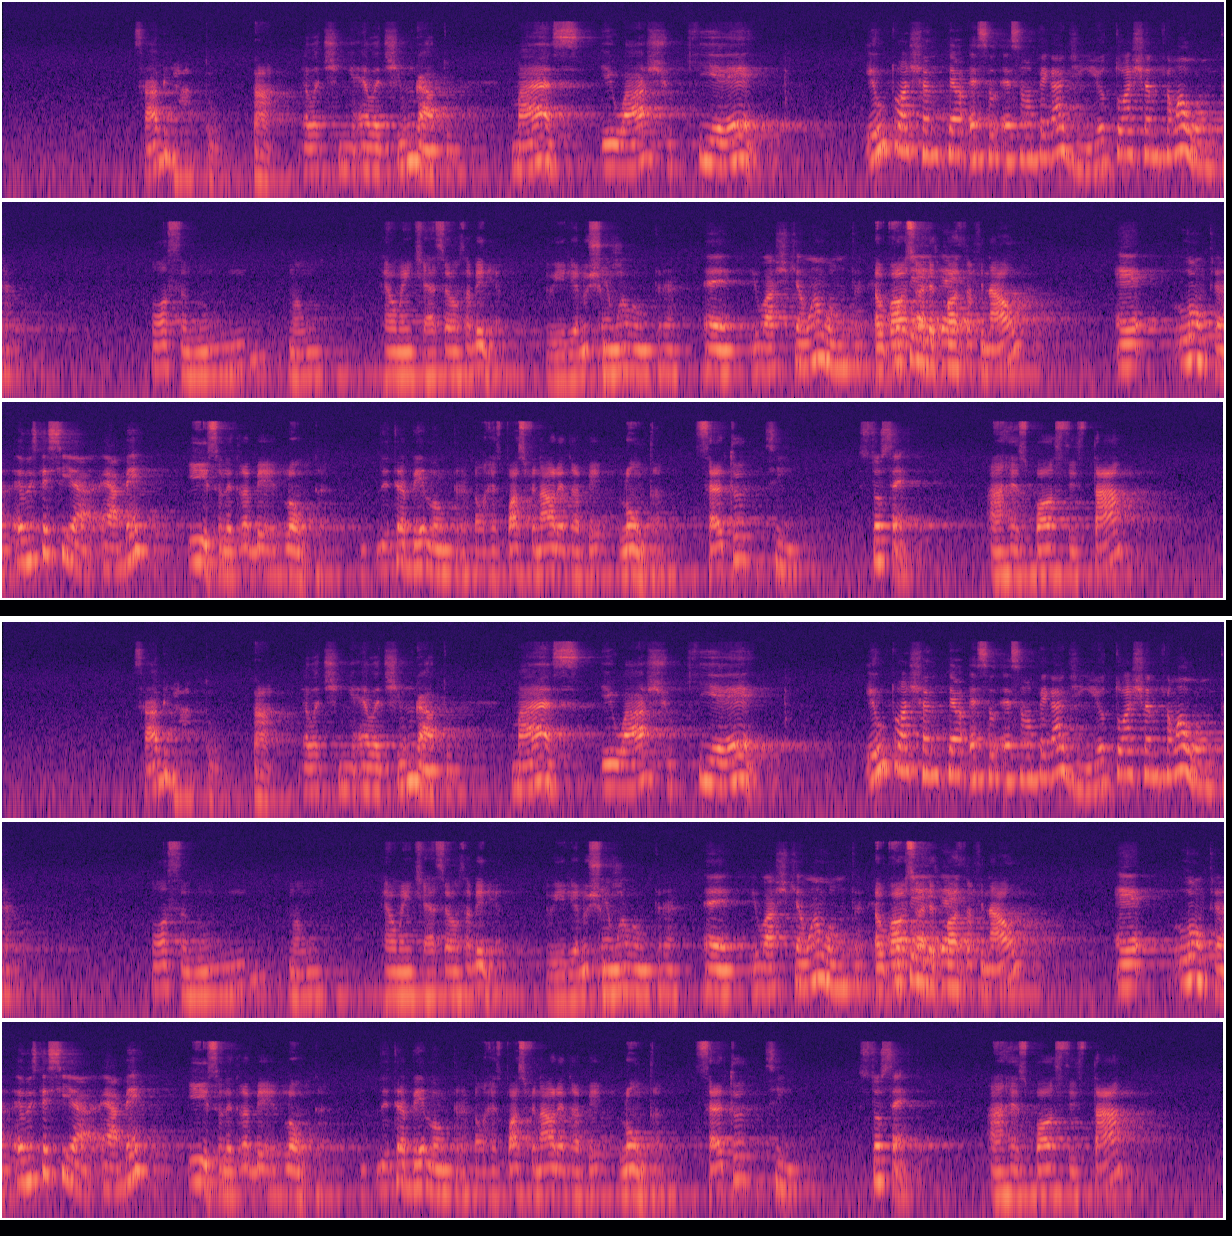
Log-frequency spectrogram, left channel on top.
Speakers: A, on the right; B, on the left.
A: sabe?
B: Um gato. Tá.
A: Ela tinha, ela tinha um gato. Mas eu acho que é. Eu tô achando que é- essa, essa é uma pegadinha. Eu tô achando que é uma lontra.
B: Nossa, eu não, não. Realmente, essa eu não saberia. Eu iria no chute.
A: É uma lontra. É, eu acho que é uma lontra.
B: Então, qual
A: Porque
B: é a sua
A: é,
B: resposta final?
A: É Lontra. Eu não esqueci. a- É a B?
B: Isso, letra B, lontra.
A: Letra B, Lontra.
B: Então, resposta final, letra B, lontra. Certo?
A: Sim, estou certo.
B: A resposta está.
